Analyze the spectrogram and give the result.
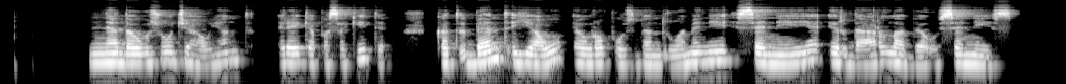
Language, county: Lithuanian, Marijampolė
